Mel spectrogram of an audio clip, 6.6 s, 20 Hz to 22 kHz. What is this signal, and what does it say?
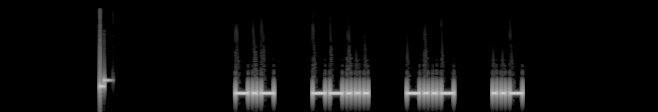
Morse code, heard as a keyed tone, about 28 wpm, spaced as for 16 wpm, 700 Hz. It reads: K7XU
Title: USA Call Signs - 4 Characters - 3x Character Spacing - 28wpm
